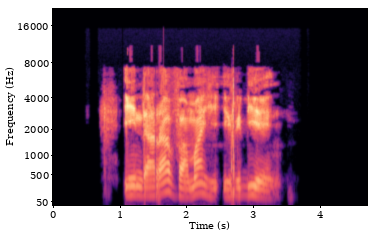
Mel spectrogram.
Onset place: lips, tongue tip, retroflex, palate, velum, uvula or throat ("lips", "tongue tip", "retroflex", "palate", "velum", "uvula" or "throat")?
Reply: tongue tip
